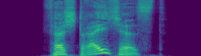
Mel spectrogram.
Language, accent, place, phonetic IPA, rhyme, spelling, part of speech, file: German, Germany, Berlin, [fɛɐ̯ˈʃtʁaɪ̯çəst], -aɪ̯çəst, verstreichest, verb, De-verstreichest.ogg
- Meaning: second-person singular subjunctive I of verstreichen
